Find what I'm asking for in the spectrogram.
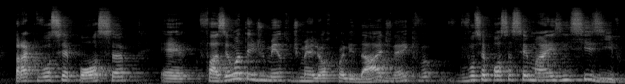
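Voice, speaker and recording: A man's high voice with lively intonation at a moderate pace, with audible room echo. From Brazil, Minas Gerais. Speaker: lawyer and legal marketing YouTuber. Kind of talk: tutorial with sponsored product demo. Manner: casual, conversational with filler words.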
